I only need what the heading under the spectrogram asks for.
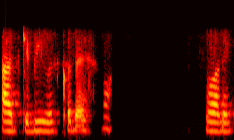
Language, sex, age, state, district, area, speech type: Kashmiri, female, 30-45, Jammu and Kashmir, Baramulla, urban, conversation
